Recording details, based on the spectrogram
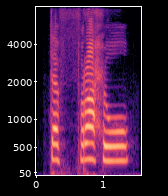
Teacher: حرف را کو موٹی آواز میں پڑھنا ہے اور ہا کی ادائیگی حلق کے درمیان والے حصے سے ہے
